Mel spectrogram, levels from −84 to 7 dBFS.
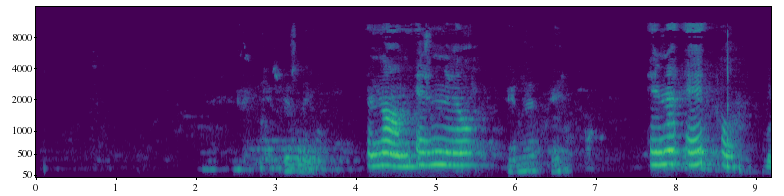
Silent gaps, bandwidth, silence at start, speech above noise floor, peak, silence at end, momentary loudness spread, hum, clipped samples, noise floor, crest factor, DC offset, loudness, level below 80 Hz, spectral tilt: none; 11.5 kHz; 2.15 s; 49 dB; -8 dBFS; 0 s; 22 LU; none; under 0.1%; -74 dBFS; 20 dB; under 0.1%; -25 LUFS; -78 dBFS; -5.5 dB/octave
